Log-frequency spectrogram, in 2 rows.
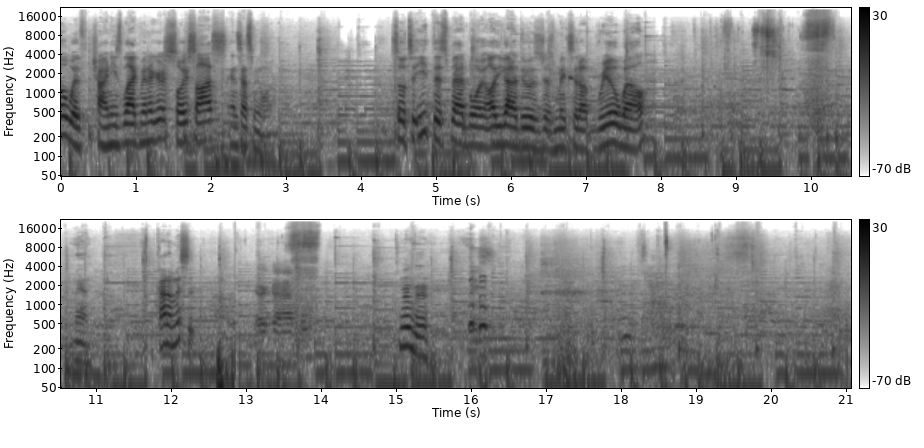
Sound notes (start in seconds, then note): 8.7 slurping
